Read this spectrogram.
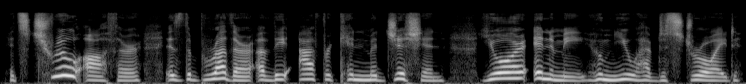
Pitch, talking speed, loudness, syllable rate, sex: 210 Hz, 130 wpm, -18 LUFS, 4.0 syllables/s, female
